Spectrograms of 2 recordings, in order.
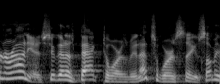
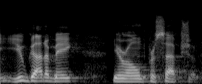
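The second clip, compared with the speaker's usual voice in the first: ordinary delivery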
